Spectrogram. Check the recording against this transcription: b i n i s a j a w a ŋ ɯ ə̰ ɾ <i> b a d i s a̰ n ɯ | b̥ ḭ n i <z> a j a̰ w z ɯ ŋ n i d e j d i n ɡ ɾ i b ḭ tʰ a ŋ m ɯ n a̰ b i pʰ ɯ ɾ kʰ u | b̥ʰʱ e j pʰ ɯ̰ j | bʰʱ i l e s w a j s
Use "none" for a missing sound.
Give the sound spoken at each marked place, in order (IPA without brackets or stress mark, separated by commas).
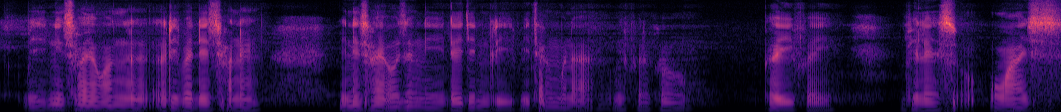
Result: i, s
